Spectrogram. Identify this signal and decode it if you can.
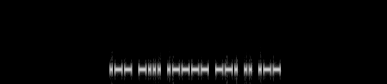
Morse code, heard as a keyed tone, about 49 wpm, 700 Hz. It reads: WB1GIW
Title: USA Call Signs - 6 Characters - Repeated 3x - 50wpm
